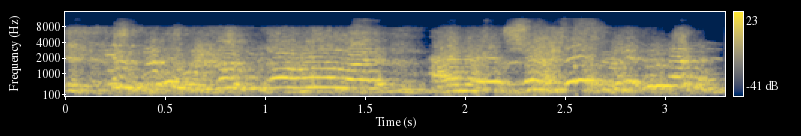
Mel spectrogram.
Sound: audience laughing

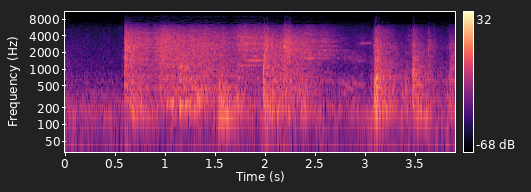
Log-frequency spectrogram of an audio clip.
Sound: glass breaking

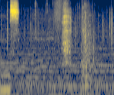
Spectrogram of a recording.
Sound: huff

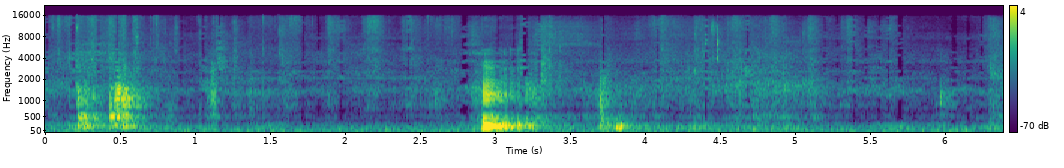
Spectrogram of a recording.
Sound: awkward silence

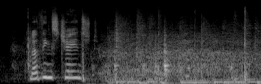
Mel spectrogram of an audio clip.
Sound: laughing

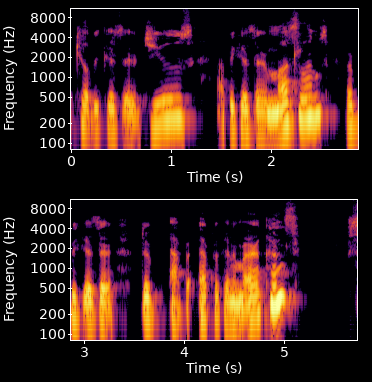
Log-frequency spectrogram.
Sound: none

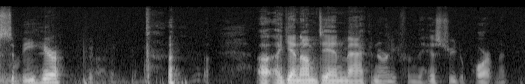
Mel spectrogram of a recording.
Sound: laugh

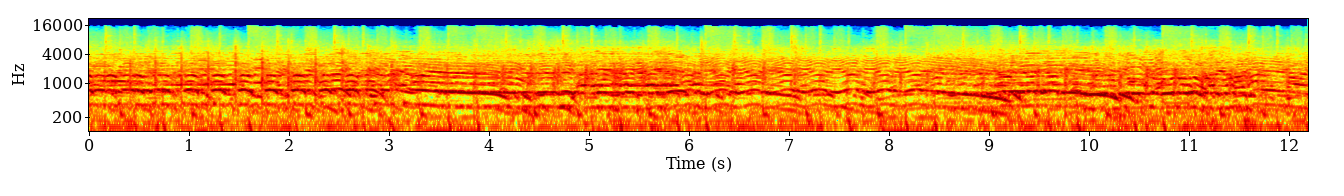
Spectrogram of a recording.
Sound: applause

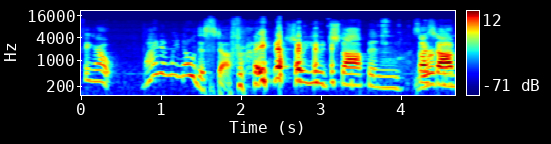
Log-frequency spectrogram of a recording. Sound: laughs

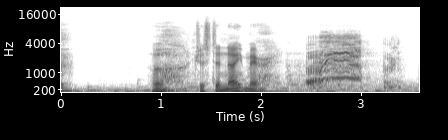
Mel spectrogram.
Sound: pig Sounds

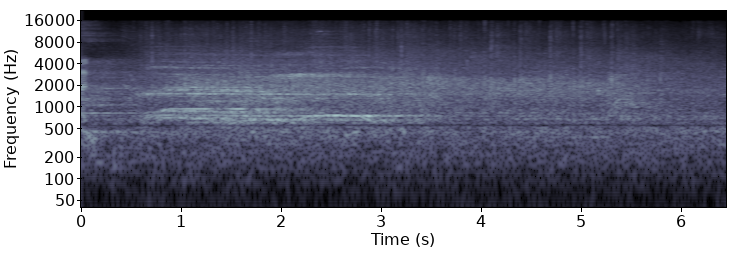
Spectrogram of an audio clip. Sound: audience cheering; audience applauding

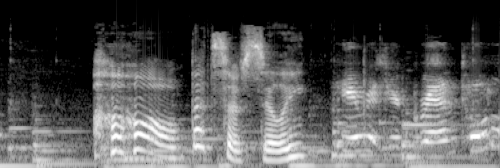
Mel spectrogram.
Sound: voiceover

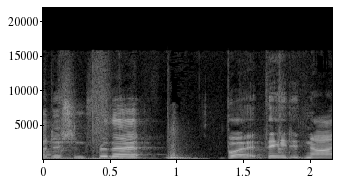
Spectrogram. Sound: whooshing

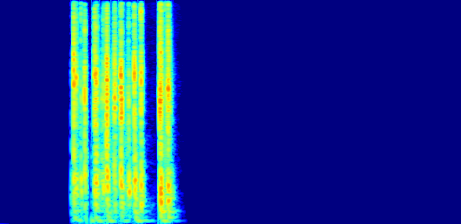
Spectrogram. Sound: keyboard keys clacking

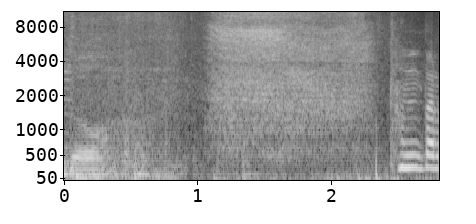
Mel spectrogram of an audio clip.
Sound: exhaling

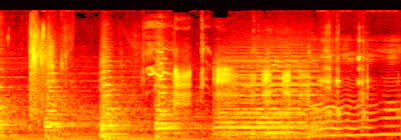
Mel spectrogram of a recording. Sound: chuckles; humming

